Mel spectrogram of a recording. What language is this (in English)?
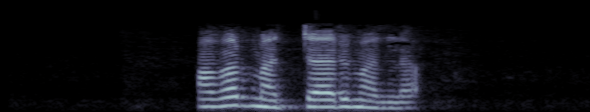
Malayalam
